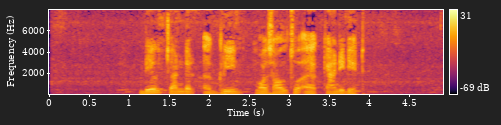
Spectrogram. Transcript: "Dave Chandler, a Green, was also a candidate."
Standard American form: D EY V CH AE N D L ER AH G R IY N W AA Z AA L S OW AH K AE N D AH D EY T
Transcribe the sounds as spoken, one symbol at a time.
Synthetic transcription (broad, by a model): D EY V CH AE N D ER AH G R IY N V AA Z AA L S OW AH K AE N D AH D EY T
